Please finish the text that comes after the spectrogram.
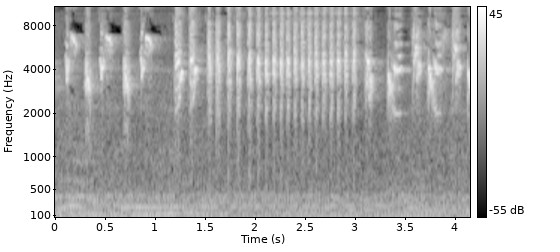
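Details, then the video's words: Long-tailed shrike, clear tone, in a tutor recording: scattered sharp notes lead into a fast rattling trill of even high clicks, ending in jumbled squeaky chirps. "Burung Cendet Suara Jernih"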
